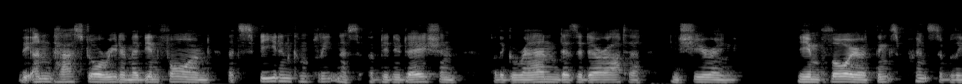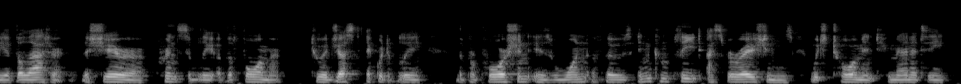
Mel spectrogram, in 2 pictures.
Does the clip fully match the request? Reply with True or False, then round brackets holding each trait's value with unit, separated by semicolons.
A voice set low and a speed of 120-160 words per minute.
True (110 Hz; 140 wpm)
